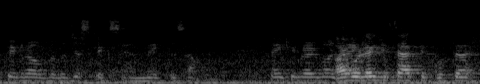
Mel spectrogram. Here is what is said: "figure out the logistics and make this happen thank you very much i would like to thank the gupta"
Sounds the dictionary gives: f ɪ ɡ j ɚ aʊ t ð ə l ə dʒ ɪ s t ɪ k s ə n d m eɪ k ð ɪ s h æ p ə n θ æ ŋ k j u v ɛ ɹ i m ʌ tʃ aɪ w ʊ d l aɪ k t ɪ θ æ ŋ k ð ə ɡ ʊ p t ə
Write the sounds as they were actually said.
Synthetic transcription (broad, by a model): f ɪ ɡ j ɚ aʊ t ð ə l ə dʒ ɪ s t ɪ k s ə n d m eɪ k ð ɪ s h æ ə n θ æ ŋ k j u v ɛ ɹ i m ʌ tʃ aɪ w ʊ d l aɪ k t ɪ f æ k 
